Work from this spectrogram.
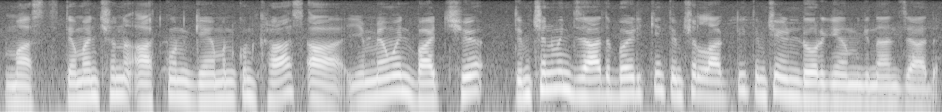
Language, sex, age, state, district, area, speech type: Kashmiri, male, 30-45, Jammu and Kashmir, Kulgam, rural, spontaneous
